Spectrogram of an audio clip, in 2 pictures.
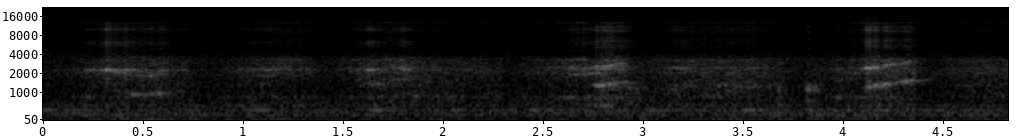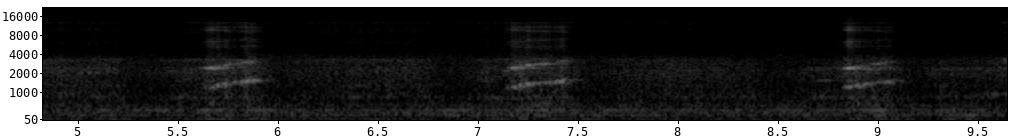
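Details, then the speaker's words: Harsh, high-pitched crowing stridor with each breath, about 40 a minute, in a very sick child with croup struggling to move air in and out. "So that high-pitched sound, that's the stridor."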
